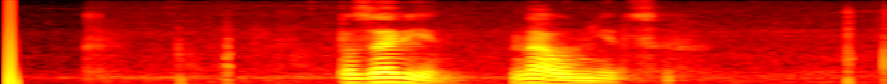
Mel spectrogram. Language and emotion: Russian, neutral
